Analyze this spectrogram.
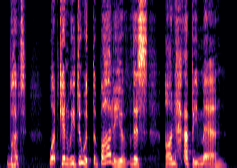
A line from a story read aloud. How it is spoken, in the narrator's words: cried Vaninka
